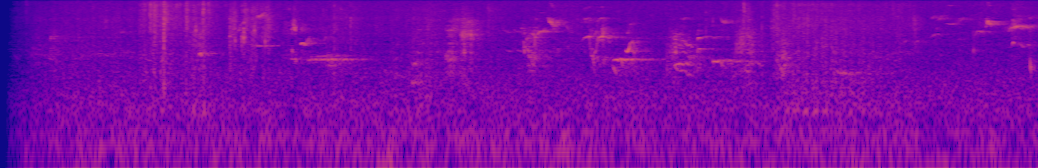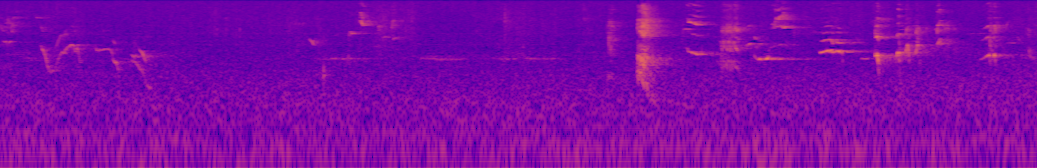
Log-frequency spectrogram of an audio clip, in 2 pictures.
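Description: Birds chirping and calling over steady background noise, with several louder, sharper calls clustered near the end.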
